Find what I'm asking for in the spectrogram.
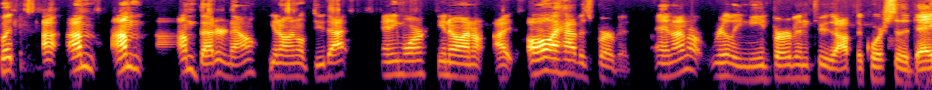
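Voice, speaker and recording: An unremarkable speaking voice moves at a moderate pace with lively intonation, in a dry, close sound with no echo. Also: man, fairly high pitch for a man. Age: 40s. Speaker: army veteran. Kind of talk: casual chat.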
